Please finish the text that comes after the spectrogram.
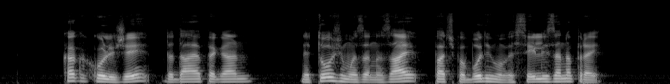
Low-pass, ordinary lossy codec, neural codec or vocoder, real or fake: none; none; none; real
